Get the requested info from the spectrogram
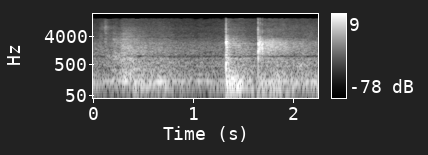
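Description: A pool shot: the cue tip strikes the cue ball with a sharp click, and about a third of a second later the cue ball clicks against an object ball, over a faint steady background.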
